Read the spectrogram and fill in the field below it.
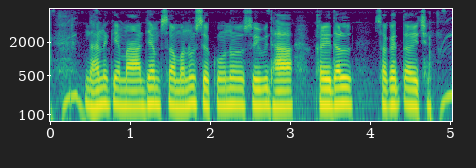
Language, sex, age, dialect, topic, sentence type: Maithili, male, 18-24, Southern/Standard, banking, statement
